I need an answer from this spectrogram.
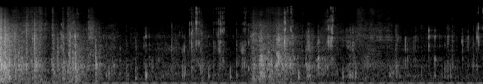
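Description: Close-miked chewing of a mouthful of sushi roll: wet mouth clicks and smacks, loudest right at the start, with another cluster of chewing sounds about halfway through.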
